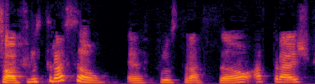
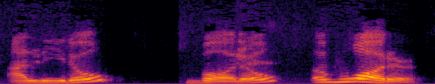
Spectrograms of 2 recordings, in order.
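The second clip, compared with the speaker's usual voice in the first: American English, flapped t in "little" and "water"; American accent; 3 semitones lower, slower than usual. Shown as a demonstration. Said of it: "Como é que o americano fala".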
